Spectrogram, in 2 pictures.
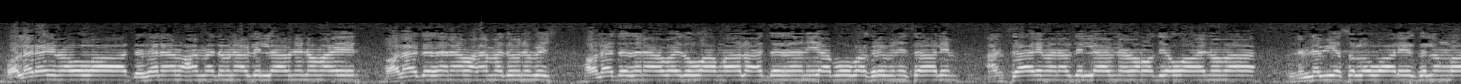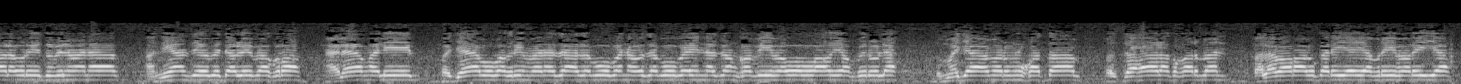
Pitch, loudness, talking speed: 210 Hz, -10 LUFS, 150 wpm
